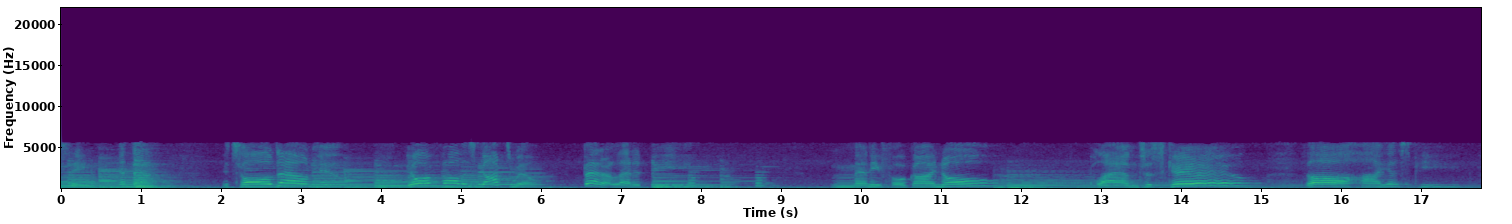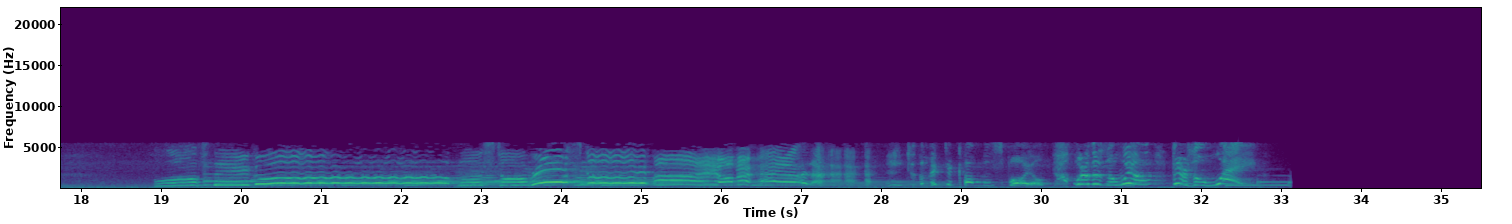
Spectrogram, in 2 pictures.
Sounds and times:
Music: 0.0s - 6.4s, 7.2s - 9.2s, 11.5s - 15.6s, 18.9s - 29.3s, 32.4s - 33.2s
Speech: 28.4s - 32.7s.

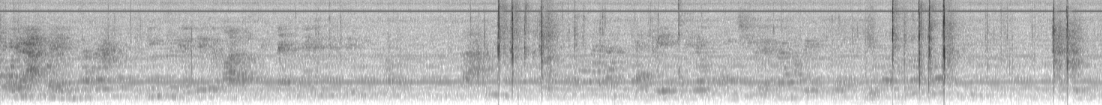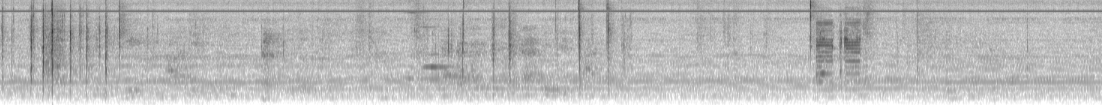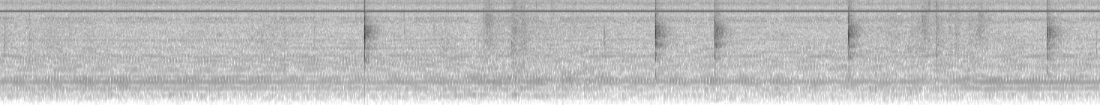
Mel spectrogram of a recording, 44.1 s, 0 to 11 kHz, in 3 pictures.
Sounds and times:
Inside, small room: 0.0s - 44.0s.

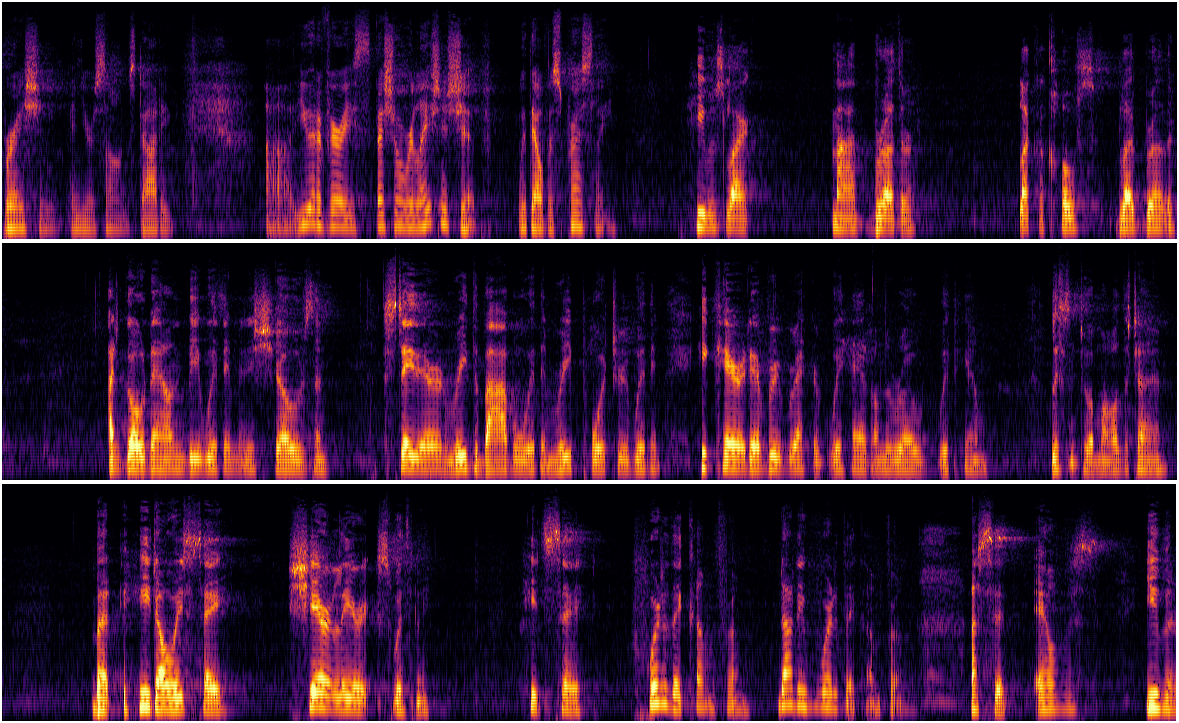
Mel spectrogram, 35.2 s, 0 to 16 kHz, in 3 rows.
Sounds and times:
Speech: 0.0s - 1.8s, 2.6s - 6.2s, 6.9s - 7.5s, 8.3s - 9.2s, 10.2s - 11.8s, 12.8s - 15.0s, 15.6s - 21.6s, 22.2s - 23.4s, 24.4s - 25.8s, 26.4s - 27.8s, 28.7s - 32.6s, 33.2s - 35.2s.

